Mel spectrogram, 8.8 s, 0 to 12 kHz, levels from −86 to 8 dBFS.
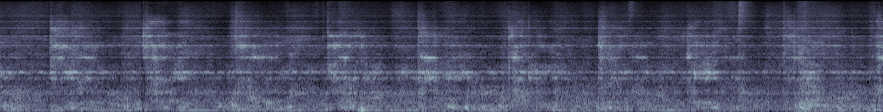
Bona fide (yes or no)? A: no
